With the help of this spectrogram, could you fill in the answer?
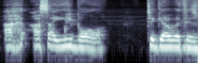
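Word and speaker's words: açaí: has like some sort of some people say Akai they're saying like 12 different ways but I always get told is it's pronounced acai so now I've gotten used to saying it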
